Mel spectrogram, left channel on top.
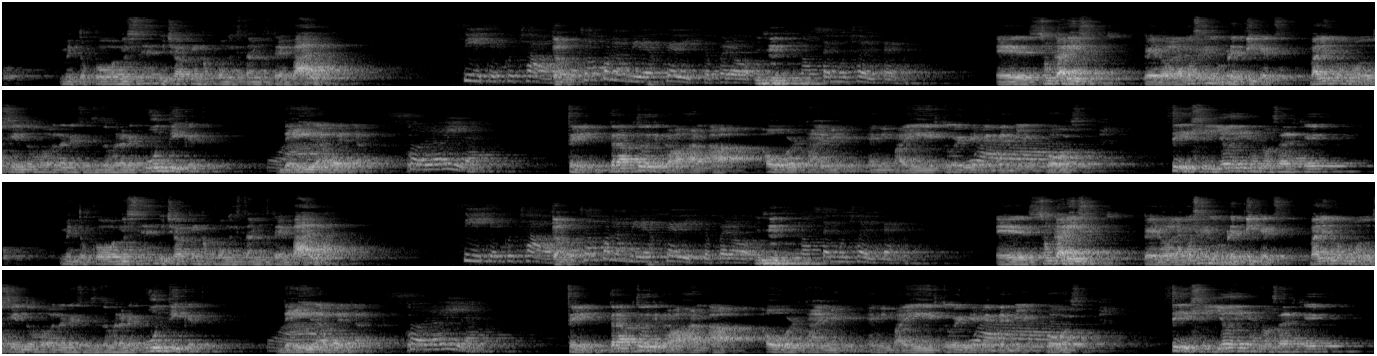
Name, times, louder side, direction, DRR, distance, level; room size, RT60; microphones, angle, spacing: voice 1, 0.6-3.3 5.5-5.6 7.5-7.8 9.9-11.1 11.4-12.8 13.1-15.7 16.5-17.4 18.4-18.5 19.4-24.5 25.4-26.9, equal, 25° right, 0 dB, 6.1 m, -28 dB
voice 2, 4.5-5.5 5.8-9.1 11.6-12.2 16.4-16.9 17.6-18.6 23.0-24.6, left 1 dB, 10° right, -2 dB, 3.4 m, -35 dB
27.0 x 16.5 x 9.8 m, 1.3 s
head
